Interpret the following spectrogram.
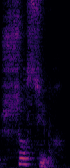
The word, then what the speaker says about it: chaussure: mot chaussure chaussure ici on a le CH qui donne le son che le a et le U vont donner le son o comme le O en français chaud sur attention on ne prononce pas le E à la fin de chaussur on ne dit pas chaussure on dit chaussure donc ici tu dois bien prononcer le U en français le U la langue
